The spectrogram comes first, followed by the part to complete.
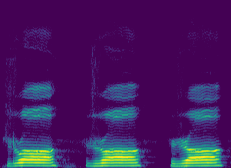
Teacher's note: ہماری زبان کی نوک اوپر کی طرف ہلکا سا فولڈ ہو کر ثنایا علیہ کی جڑ اور تالو کو ٹچ کرتی ہے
